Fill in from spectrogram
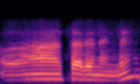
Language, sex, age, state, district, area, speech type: Telugu, male, 18-30, Andhra Pradesh, West Godavari, rural, conversation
